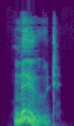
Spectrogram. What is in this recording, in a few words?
"mood", English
